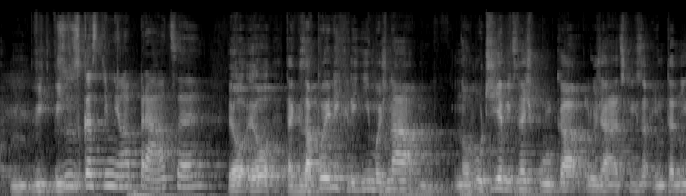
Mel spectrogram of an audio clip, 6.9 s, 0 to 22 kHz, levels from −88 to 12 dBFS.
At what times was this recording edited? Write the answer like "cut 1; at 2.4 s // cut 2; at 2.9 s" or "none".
none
